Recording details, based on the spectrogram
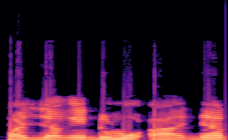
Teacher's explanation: Wala panjangkan lanya empat atau lima harakat.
